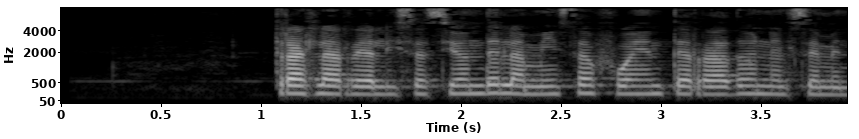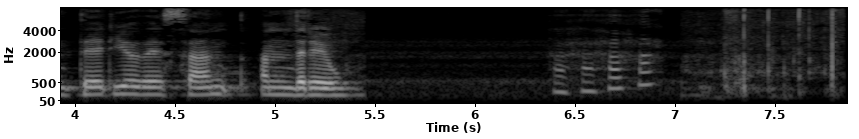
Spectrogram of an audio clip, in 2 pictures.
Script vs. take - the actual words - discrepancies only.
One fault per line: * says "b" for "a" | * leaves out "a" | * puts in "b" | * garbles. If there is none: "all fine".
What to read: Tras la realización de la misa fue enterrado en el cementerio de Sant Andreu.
all fine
